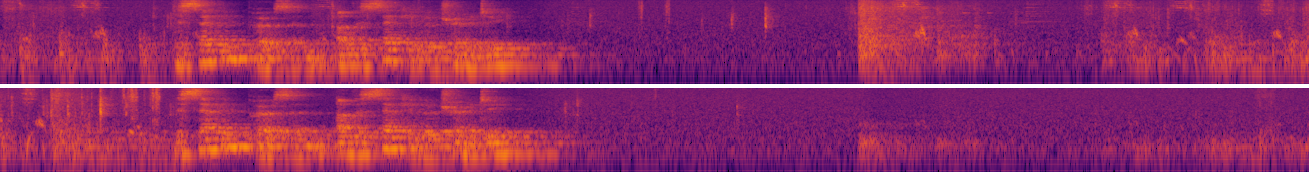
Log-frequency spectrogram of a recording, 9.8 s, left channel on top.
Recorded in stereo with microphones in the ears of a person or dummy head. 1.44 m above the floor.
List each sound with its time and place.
1.3 s a man speaking: 15° right (ahead or behind), 1.9 m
